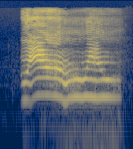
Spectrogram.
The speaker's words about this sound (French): C'est un chat, ça. C'est un chat.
